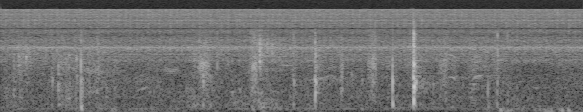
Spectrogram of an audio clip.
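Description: Tennis ball strikes and bounces during a rally on an outdoor hard court: a handful of sharp, single knocks, with the loudest about three seconds in.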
